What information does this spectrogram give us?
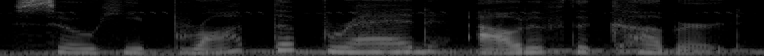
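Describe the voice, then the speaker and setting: A woman's voice: mid-range voice, slow. A woman reading a bedtime fairy tale as a storyteller. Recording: music behind the voice. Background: music.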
